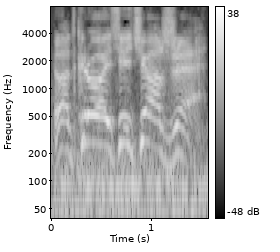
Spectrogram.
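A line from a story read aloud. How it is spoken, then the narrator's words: Yelling. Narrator (Russian): Заорал Джек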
